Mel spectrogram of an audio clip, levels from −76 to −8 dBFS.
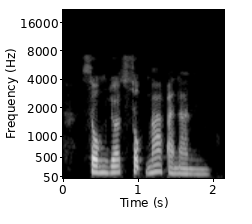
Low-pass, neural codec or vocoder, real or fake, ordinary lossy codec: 7.2 kHz; codec, 16 kHz, 2 kbps, FreqCodec, larger model; fake; MP3, 48 kbps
